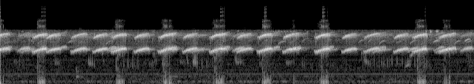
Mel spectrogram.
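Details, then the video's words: Foam nest tree frogs calling at night, 23:46 on 30 January 2021, at Gowrie dam waterhole, Djuma Game Reserve, Sabi Sand, South Africa; dense chorus of rapid, squeaky croaks in two bright bands, about two per second, with sharp clicks between. "Foam Nest Tree Frog"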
